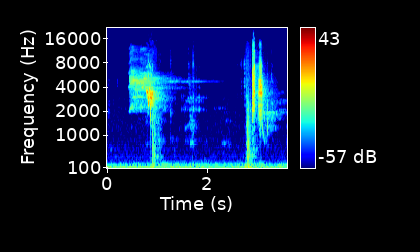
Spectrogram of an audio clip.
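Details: ['Budgies heard in a buzzy, sliding chirp that drops sharply in pitch, then after a quiet gap a quick cluster of three clicky chirps, with a low background hum.']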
